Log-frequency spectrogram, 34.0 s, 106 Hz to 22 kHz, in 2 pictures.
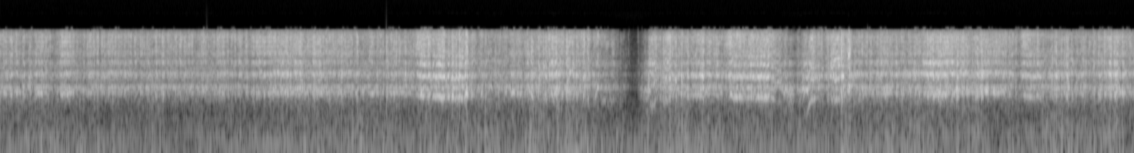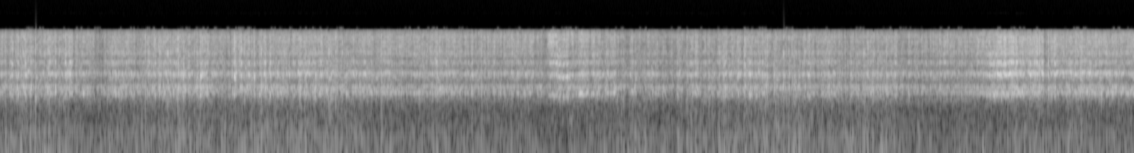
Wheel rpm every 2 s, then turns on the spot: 230, 230, 230, 220, 120, 160, 190, 230, 230, 230, 230, 240, 230, 230, 230, 230, 230.
none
